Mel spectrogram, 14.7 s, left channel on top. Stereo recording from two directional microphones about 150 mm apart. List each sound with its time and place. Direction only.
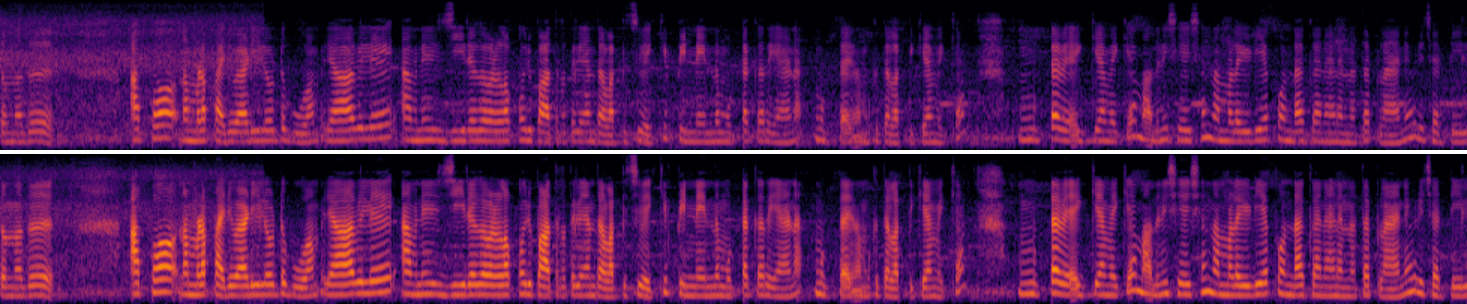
0.0 s speech: 20° right (ahead or behind)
